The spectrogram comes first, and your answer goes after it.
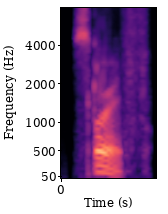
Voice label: "scurf", American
